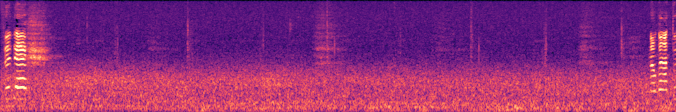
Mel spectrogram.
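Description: Steady outdoor background noise, an even rumble and hiss with no clear pattern. There is a brief snatch of a woman's voice just after the start, and her voice comes in again at the very end.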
